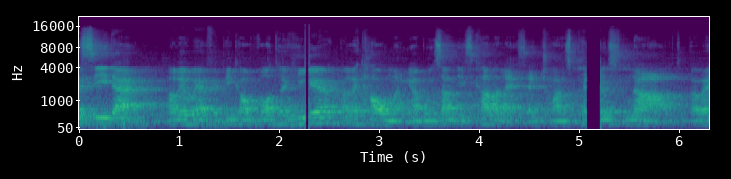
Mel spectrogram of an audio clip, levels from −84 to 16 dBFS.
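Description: At 2.26 to 2.30 s and 5.07 to 5.22 s, silent gaps of 41 and 142 ms cut the sound, likely Bluetooth dropouts from late packets. Each appears as a blank vertical band, a flat waveform, before the sound resumes further along.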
